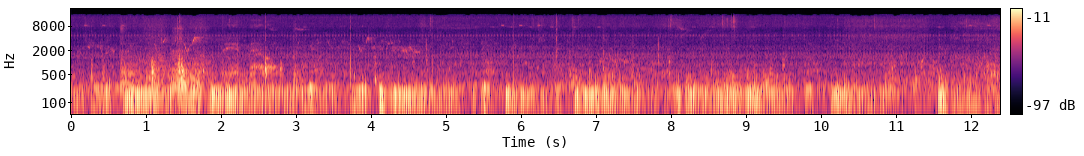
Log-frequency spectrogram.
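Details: Three adult Sri Lankan leopards feeding together on a carcass in Yala National Park, Sri Lanka, growling at each other over the best feeding spot; low, throaty rumbling growls surge and fade throughout, with sharp clicks and faint higher sounds behind.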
